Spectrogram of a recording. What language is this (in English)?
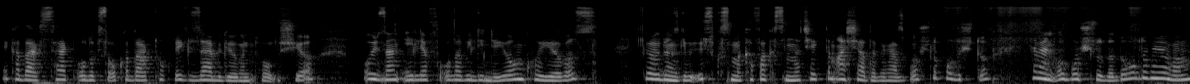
Turkish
